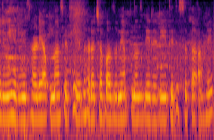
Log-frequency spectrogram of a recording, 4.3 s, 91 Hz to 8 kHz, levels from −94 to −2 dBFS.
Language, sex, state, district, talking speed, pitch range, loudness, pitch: Marathi, female, Maharashtra, Solapur, 170 wpm, 180-185 Hz, -25 LUFS, 185 Hz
